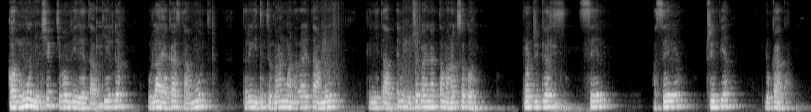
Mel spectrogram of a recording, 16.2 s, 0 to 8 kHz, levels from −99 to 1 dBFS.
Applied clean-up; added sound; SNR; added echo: neural separator model SepFormer DNS4.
